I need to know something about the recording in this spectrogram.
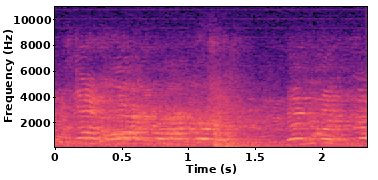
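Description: A wrestler's blow lands with a sharp slap.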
